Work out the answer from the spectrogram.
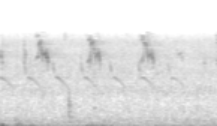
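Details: At a camera bird feeder in cold, rainy weather, house sparrows chirp in the background in small bursts of short bright notes about every second or so, over a steady hiss of rain; they follow and harass bluebirds.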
